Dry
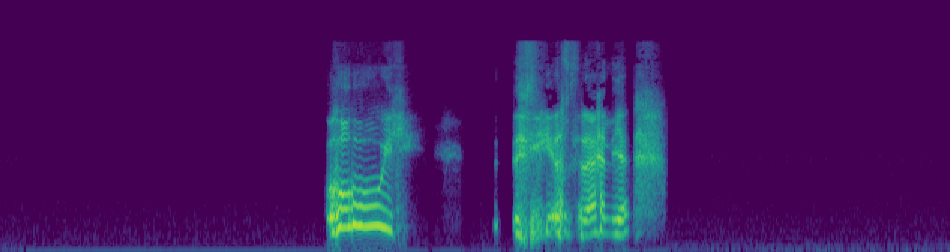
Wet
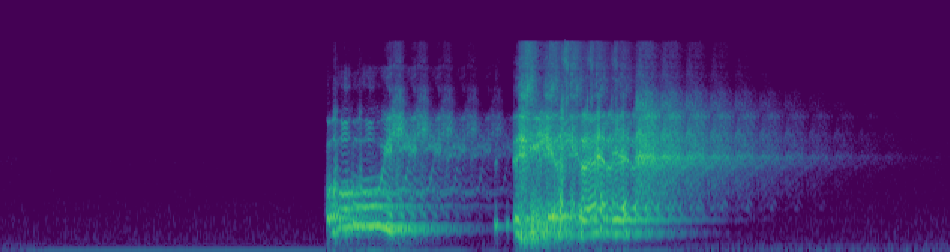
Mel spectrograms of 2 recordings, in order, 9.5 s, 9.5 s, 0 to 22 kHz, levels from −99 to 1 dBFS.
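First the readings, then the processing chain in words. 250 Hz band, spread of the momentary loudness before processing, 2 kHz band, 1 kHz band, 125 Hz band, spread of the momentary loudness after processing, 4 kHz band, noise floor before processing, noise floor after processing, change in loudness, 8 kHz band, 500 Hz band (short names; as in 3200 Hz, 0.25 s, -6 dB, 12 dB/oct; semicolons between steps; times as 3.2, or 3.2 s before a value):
-9.0 dB, 15 LU, -2.0 dB, -10.0 dB, -2.0 dB, 18 LU, -1.0 dB, -85 dBFS, -80 dBFS, -6.5 dB, +1.0 dB, -6.5 dB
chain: negative-ratio compressor -21 dBFS, ratio -1; notches 50/100/150/200/250/300 Hz; split-band echo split 980 Hz, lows 0.112 s, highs 0.247 s, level -7 dB; gain -3.5 dB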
